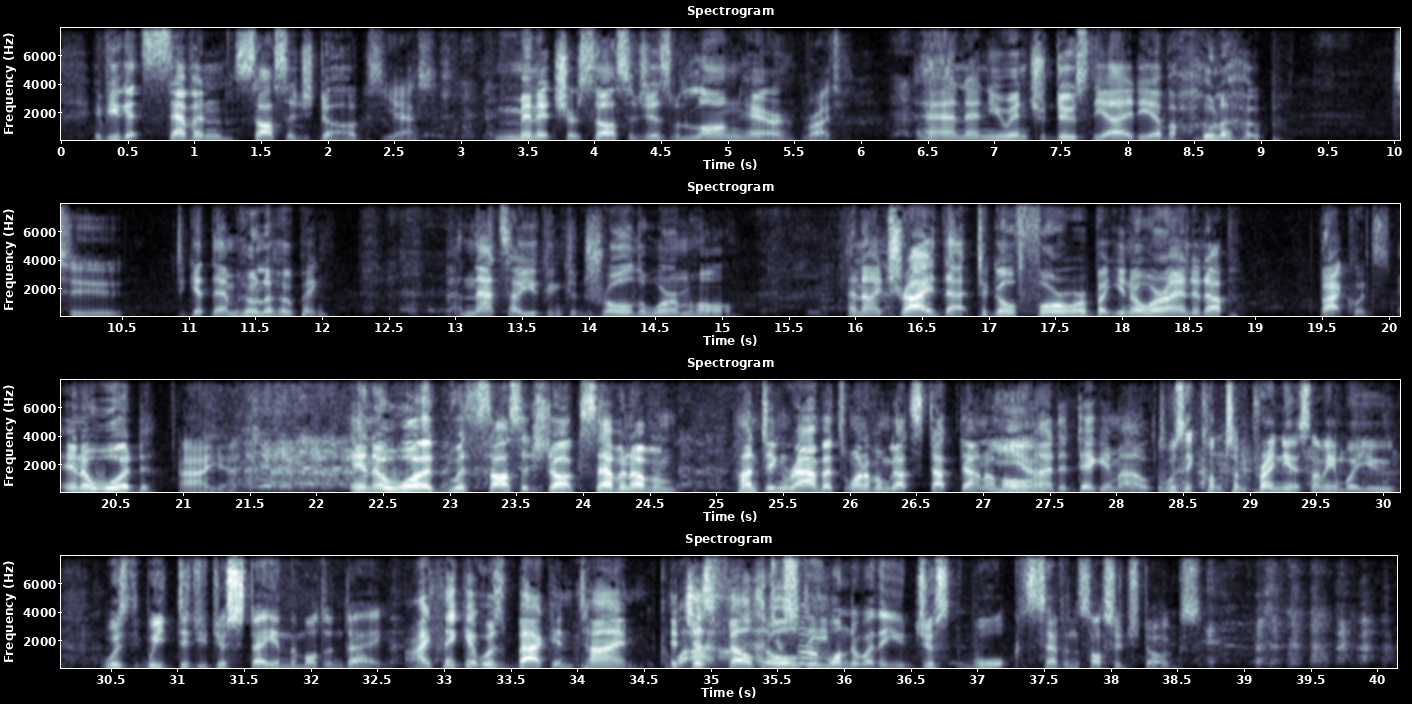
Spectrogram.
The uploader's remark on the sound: In the third episode to be recorded at the Edinburgh Festival Fringe, we again take questions from the audience.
